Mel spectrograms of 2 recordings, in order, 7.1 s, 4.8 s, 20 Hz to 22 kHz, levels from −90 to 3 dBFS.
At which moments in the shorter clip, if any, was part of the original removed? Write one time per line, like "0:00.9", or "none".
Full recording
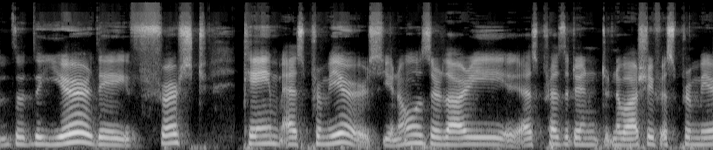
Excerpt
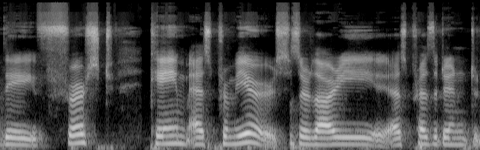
0:02.9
